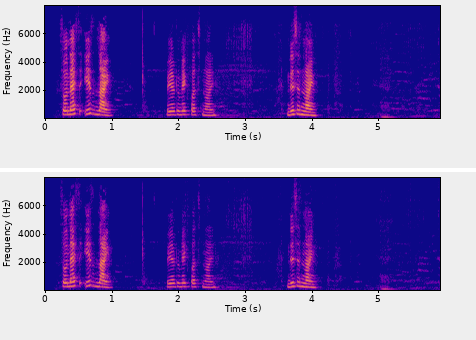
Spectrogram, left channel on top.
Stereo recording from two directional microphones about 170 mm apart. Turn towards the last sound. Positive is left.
turn(degrees=20)  # may be behind; listen again after turning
